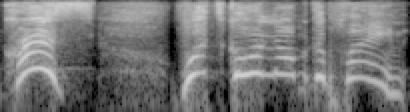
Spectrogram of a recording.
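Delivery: high, urgent call to a friend; calling out worried; alarmed call. Retold or imitated. Calling friend about plane, alarmed.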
